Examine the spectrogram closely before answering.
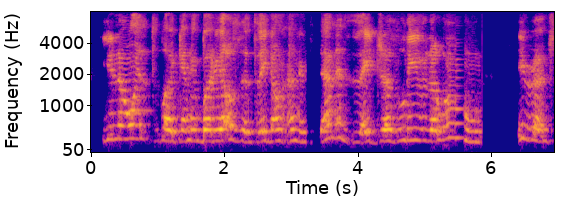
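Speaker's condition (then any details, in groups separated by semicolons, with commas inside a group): Cerebral palsy; speech impediment, can sound drunk on phone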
